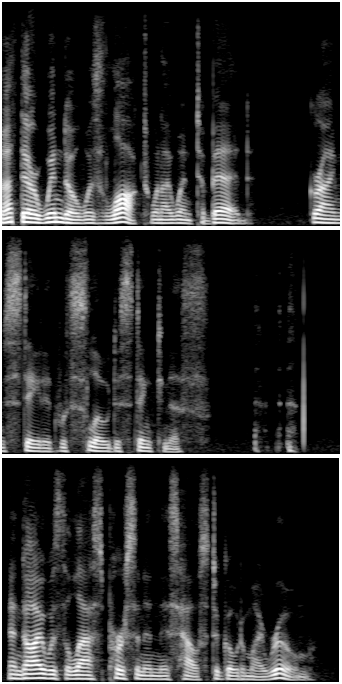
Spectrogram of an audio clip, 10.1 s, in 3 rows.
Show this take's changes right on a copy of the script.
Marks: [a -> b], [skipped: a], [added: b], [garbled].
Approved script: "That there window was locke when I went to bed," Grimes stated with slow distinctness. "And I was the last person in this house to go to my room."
"That there window was [locke -> locked] when I went to bed," Grimes stated with slow distinctness. "And I was the last person in this house to go to my room."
